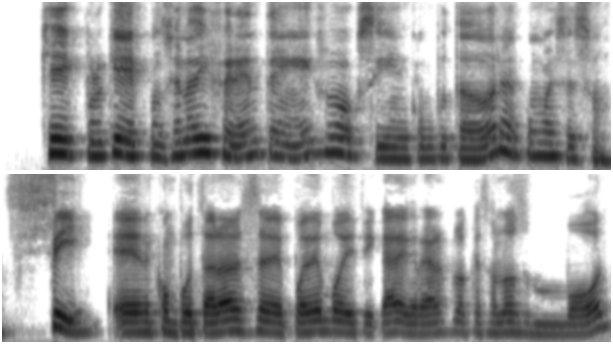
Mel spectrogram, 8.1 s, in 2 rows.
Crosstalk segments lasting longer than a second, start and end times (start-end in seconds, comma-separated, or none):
none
